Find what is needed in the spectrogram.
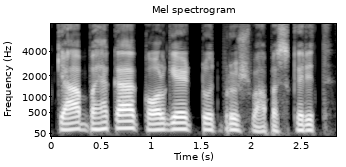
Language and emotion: Kashmiri, neutral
